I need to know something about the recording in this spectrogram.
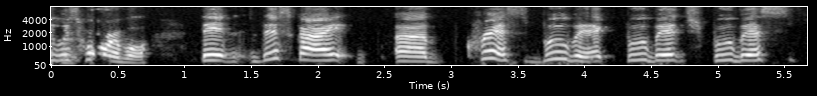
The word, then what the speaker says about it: Bubic: It's Chris Bubick, Bubic. I don't know how to say his name exactly, but okay. I think it's Bubic because it's Yugoslavian. I don't think there's a bitch at the end of it.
